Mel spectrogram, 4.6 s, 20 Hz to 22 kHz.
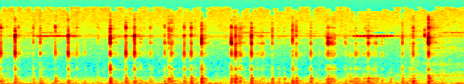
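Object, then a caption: Metal binaural microphone case. Fingertips and short nails of both hands tap and scratch along the top of the hollow black rectangular metal body of a 3Dio binaural microphone, set between its two white silicone ears on a stand. Quick, dry clicks and scratches patter irregularly with almost no ring, over a low hollow body and bright tick edges. Faint whispering or breathing may be present underneath.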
